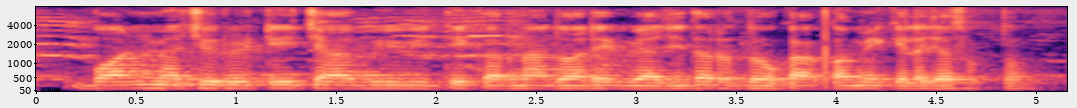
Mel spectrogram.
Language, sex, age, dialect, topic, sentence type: Marathi, male, 18-24, Varhadi, banking, statement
